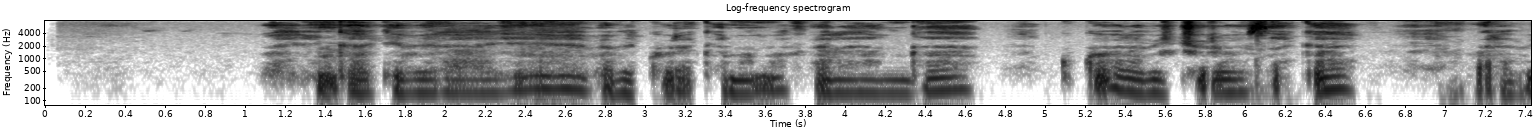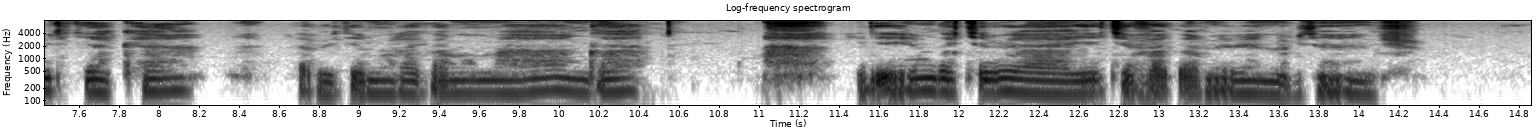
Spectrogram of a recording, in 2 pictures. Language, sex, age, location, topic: Kinyarwanda, female, 50+, Musanze, agriculture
